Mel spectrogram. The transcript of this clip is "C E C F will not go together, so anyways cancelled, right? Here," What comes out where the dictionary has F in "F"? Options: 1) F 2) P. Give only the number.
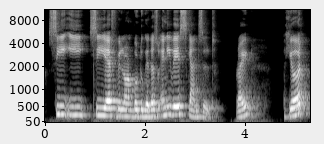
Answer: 1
